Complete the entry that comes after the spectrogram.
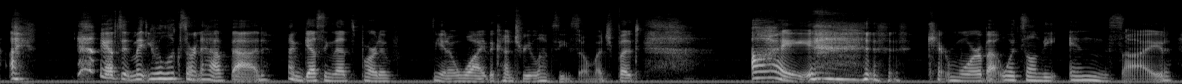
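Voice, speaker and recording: A woman's voice: lowish voice, slightly rough, full character voice. A woman playing a sadistic, gloating female supervillain in a scripted roleplay audio, taunting and savoring her words theatrically. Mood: mocking amusement. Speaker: voice actor.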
